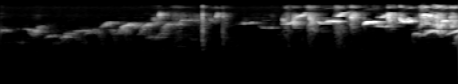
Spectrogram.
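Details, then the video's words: Murai batu (white-rumped shama) song that builds from soft descending whistles into a loud, dense stretch of high rapid notes and bright chirps. "Murai Batu LANGSUNG GACOR dan NGEPLONG"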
